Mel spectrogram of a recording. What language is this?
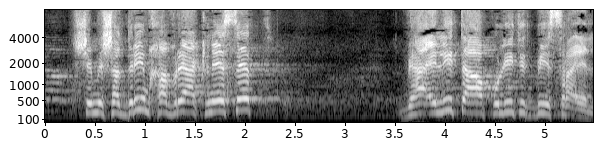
Hebrew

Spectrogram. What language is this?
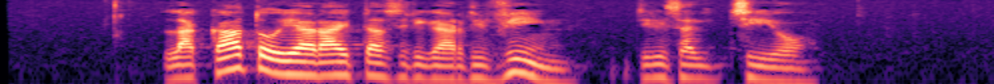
Esperanto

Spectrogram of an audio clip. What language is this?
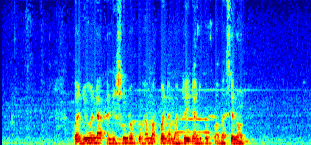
Swahili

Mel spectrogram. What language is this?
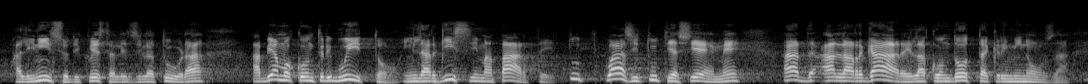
Italian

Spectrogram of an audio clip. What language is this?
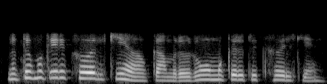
Kashmiri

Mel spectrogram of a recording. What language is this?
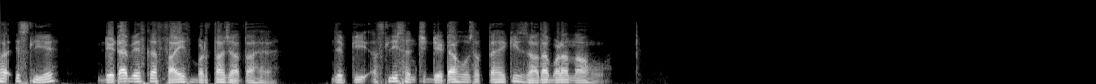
Hindi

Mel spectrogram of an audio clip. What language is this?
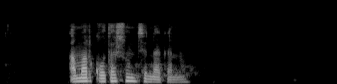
Bangla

